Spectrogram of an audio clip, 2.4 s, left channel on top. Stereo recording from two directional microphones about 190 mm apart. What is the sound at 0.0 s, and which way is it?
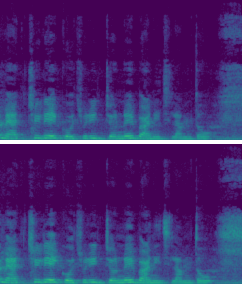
A woman's voice, 30° right (ahead or behind).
